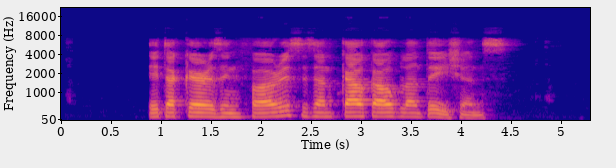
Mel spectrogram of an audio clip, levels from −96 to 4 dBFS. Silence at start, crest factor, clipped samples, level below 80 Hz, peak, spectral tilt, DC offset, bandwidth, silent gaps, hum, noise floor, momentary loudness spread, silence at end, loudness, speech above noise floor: 0.9 s; 20 dB; under 0.1%; -74 dBFS; -8 dBFS; -3.5 dB/octave; under 0.1%; 7.6 kHz; none; none; -88 dBFS; 11 LU; 0.85 s; -27 LUFS; 62 dB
